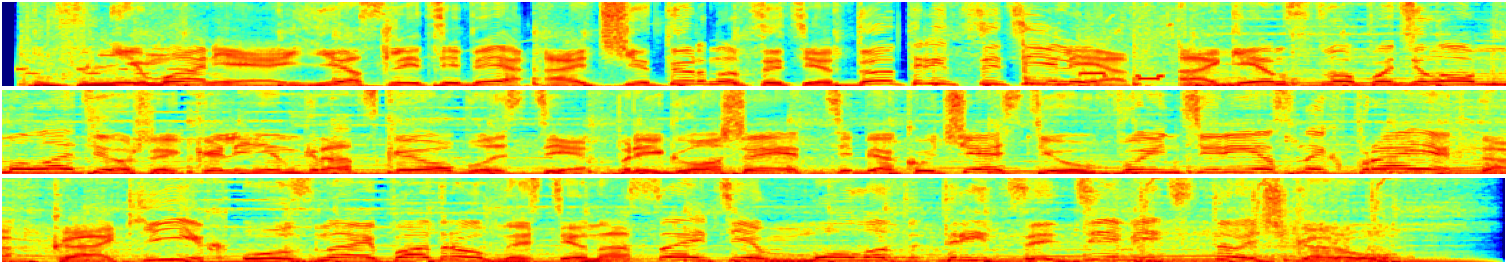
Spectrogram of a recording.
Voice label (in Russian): reklama; uchastvuy v molodezhnyh proektah kaliningradskoy oblasti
